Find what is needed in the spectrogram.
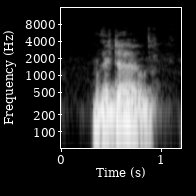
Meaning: A fortification or barrier such as a small earthen mound or ridge, a file of troops, etc
- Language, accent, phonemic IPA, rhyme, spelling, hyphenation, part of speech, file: English, Southern England, /ɹiˈdəʊ/, -əʊ, rideau, ri‧deau, noun, LL-Q1860 (eng)-rideau.wav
